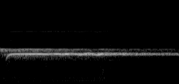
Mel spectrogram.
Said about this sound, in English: Well, I gave you the whistle.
